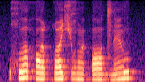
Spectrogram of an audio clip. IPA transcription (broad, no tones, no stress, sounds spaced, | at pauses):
χʷ ʌ h ɒ y̯ qʷ ɛ ç ʁʷ ə̃ ʔ ɒ d͡z ɛ̃ u̯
